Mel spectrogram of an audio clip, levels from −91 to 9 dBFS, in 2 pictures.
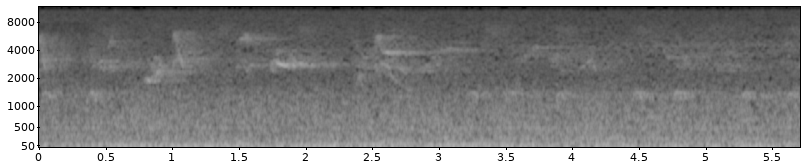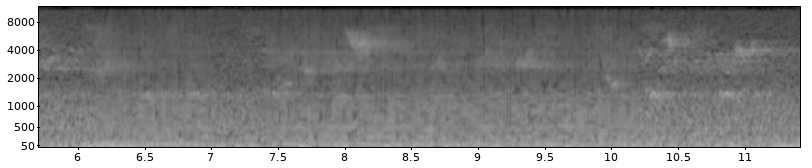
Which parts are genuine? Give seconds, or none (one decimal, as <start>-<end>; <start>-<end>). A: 0.0-6.1; 7.0-7.4; 10.2-11.4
